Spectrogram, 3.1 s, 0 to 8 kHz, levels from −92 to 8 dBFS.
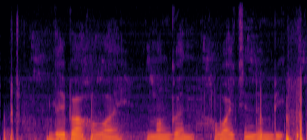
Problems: low volume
